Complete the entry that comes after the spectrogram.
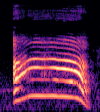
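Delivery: high, loud "Ah!"; performed scream. Acted. Announcer reading a horror anthology's title, screaming. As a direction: belt out a short mock horror scream.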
